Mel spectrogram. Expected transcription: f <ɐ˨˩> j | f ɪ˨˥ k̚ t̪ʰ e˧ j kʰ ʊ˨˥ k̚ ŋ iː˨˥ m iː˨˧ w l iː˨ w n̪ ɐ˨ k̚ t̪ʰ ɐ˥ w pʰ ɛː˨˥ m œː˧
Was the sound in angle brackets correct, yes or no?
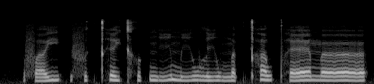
no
